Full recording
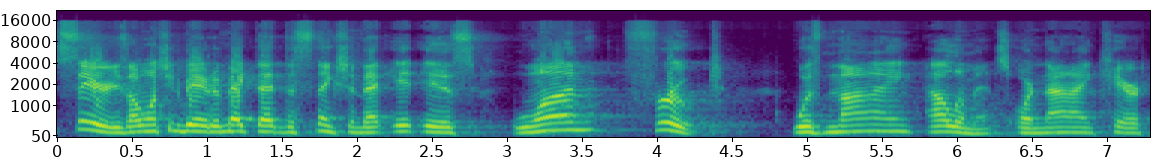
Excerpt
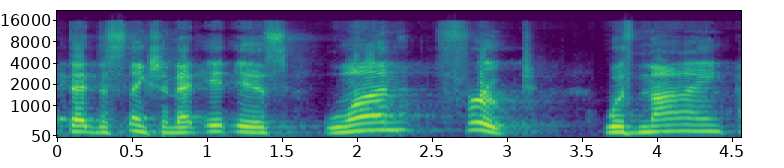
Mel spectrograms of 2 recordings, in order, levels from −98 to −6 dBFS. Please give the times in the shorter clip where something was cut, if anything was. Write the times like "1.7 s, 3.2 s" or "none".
none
